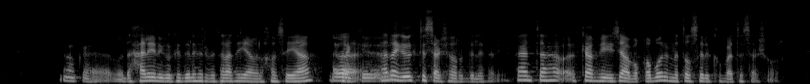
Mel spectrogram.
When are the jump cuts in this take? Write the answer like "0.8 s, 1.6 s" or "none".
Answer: 3.2 s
